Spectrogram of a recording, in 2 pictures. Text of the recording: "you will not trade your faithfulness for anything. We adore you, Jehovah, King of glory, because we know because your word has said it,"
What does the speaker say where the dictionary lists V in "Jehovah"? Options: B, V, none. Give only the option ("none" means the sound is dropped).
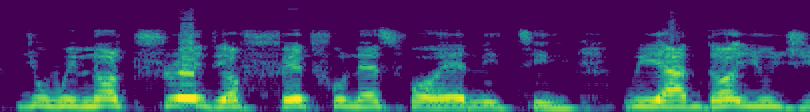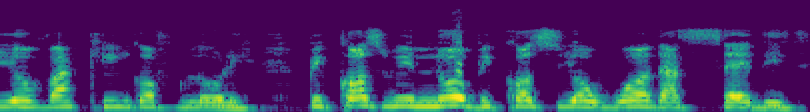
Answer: V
